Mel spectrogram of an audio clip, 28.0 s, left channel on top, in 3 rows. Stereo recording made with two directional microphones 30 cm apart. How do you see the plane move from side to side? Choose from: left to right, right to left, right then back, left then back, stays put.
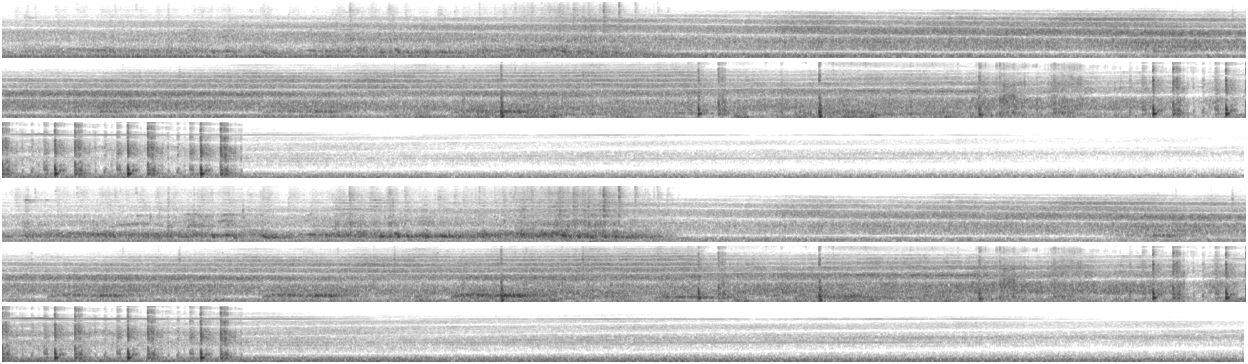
left to right.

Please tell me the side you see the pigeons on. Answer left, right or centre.
right.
